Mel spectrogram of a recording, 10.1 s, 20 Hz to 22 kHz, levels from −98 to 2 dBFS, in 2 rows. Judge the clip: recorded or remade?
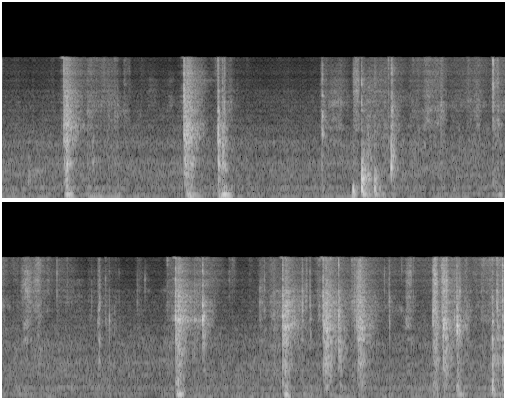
remade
